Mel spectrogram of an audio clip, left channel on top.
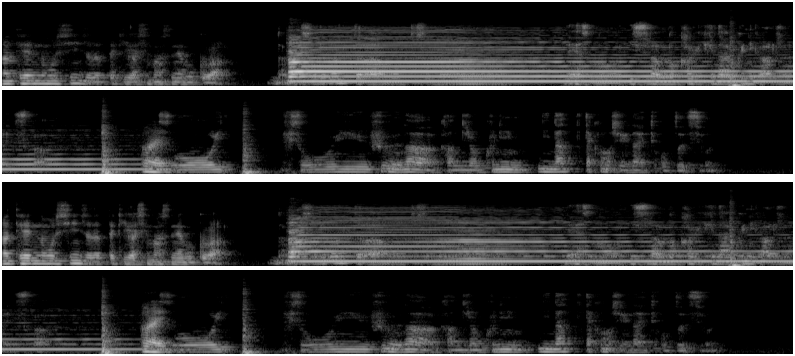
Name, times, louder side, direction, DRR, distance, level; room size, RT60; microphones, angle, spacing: voice 1, 0.0-2.2 9.3-9.6, right 2 dB, 70° right, 7 dB, 0.5 m, -29 dB
voice 2, 2.7-5.1 5.6-8.4 9.5-10.2 10.7-15.0, left 1 dB, 70° left, 4 dB, 0.8 m, -35 dB
sound 1, 2.8-9.5, left 6 dB, 20° left, 0.7 m, -23 dB
sound 2, 5.6-12.6, equal, 5° right, 1.2 m, -39 dB
4.1 x 2.5 x 2.9 m, 0.40 s
head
